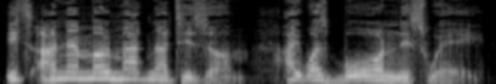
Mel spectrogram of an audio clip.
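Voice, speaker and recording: A man voicing a cocky young officer, easygoing and boastful, sliding from low and lazy to high and showy. The sound is dry and close. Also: wildly swooping pitch, measured pace, fairly bright tone, no room sound, full character voice. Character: laid-back, cocky young male police officer.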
